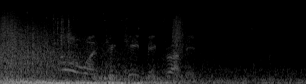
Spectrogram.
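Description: A rocket launcher fires with a loud roaring whoosh.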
